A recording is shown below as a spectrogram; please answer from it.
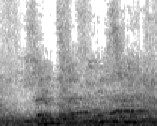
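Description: A young child's voice making drawn-out, fussing sounds with one long held note through the middle. It is the sign of a toddler growing impatient.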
